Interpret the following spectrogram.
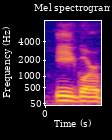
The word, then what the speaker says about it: Igor: so it's like China orange and blonde or Igor by tide of the creator Mike it's pronounced I go did you listen to any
